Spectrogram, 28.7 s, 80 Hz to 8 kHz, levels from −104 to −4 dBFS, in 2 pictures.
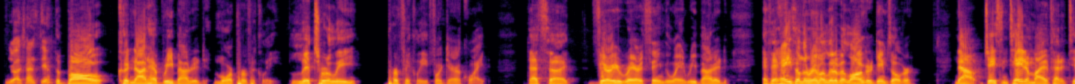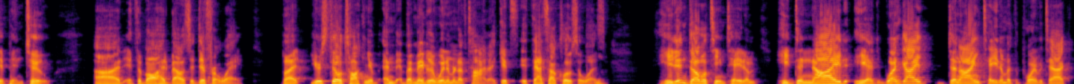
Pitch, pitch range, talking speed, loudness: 125 Hz, 110-140 Hz, 190 wpm, -18 LUFS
